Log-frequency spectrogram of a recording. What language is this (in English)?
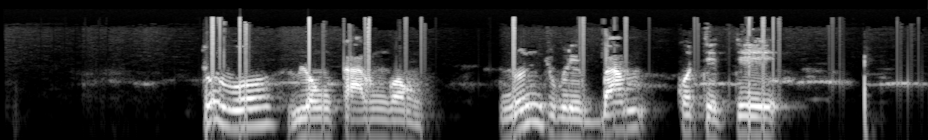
Mbum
